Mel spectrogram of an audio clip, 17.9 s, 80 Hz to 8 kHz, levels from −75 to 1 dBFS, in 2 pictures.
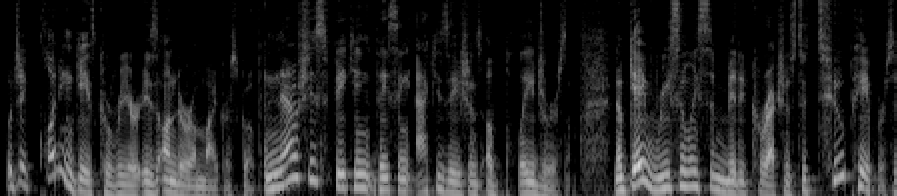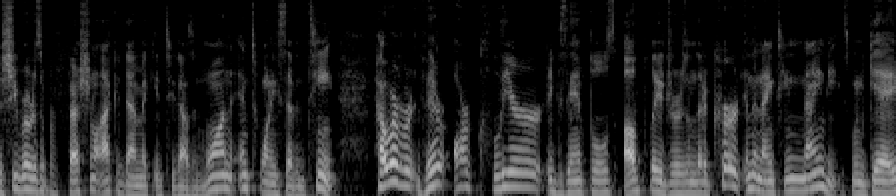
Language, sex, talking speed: English, male, 165 wpm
